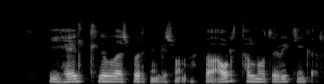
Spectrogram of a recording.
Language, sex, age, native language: Icelandic, male, 40-49, Icelandic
